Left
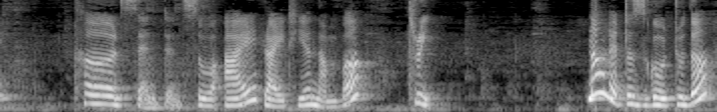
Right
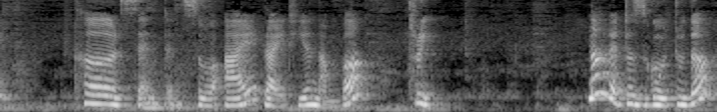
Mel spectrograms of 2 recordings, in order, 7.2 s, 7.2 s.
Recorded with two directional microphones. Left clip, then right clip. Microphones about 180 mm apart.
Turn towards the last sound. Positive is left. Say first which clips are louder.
# left 7 dB
turn(degrees=45)  # may be behind; listen again after turning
